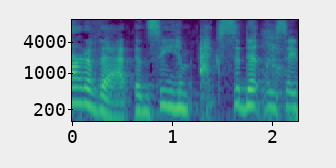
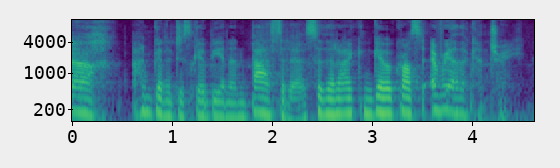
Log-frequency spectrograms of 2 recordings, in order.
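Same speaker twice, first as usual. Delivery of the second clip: put-on snooty, haughty voice, pitched lower; 3 semitones lower than usual. Imitating Angelina the way she always is: imitating snooty Angelina. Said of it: "She always just seems a little snooty to me".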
